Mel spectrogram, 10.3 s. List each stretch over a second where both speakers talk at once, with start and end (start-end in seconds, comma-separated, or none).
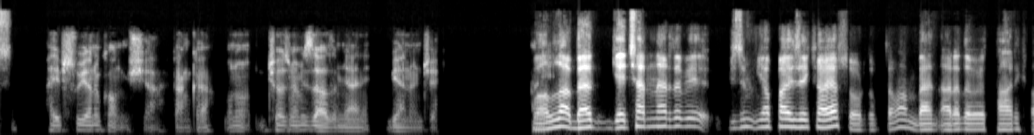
none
